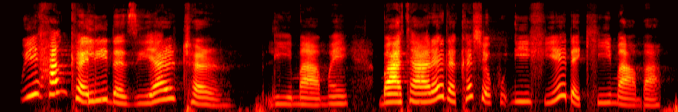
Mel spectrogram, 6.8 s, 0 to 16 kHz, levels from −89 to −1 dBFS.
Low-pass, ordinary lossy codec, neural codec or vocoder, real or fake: 14.4 kHz; none; vocoder, 48 kHz, 128 mel bands, Vocos; fake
